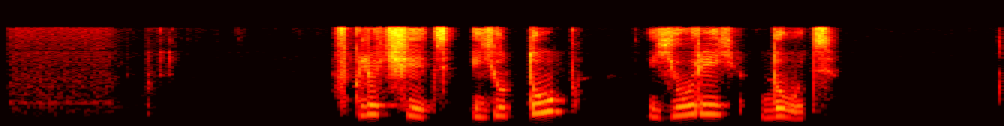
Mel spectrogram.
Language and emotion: Russian, neutral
